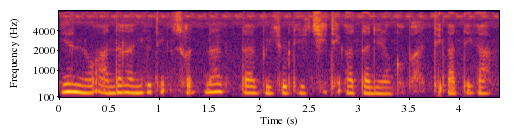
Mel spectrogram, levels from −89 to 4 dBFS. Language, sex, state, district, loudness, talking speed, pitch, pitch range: Garo, female, Meghalaya, West Garo Hills, -17 LUFS, 95 wpm, 235 Hz, 220-260 Hz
